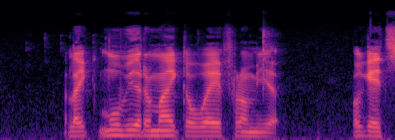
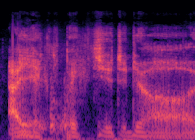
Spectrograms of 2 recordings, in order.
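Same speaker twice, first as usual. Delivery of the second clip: villain voice; 5 semitones lower than usual. Pretend. Villain movie quote.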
